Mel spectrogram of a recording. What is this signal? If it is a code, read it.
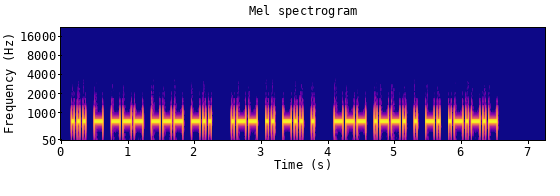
Morse code, heard as a keyed tone, about 28 wpm, 700 Hz. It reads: STOOD WIDE OPEN.
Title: Sentences from Top 1000 Words - Review Part 6 - 28wpm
